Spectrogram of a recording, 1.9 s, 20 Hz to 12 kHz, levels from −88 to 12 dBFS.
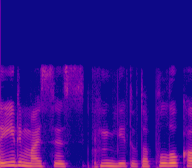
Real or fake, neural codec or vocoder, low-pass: fake; codec, 16 kHz, 2 kbps, X-Codec, HuBERT features, trained on balanced general audio; 7.2 kHz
